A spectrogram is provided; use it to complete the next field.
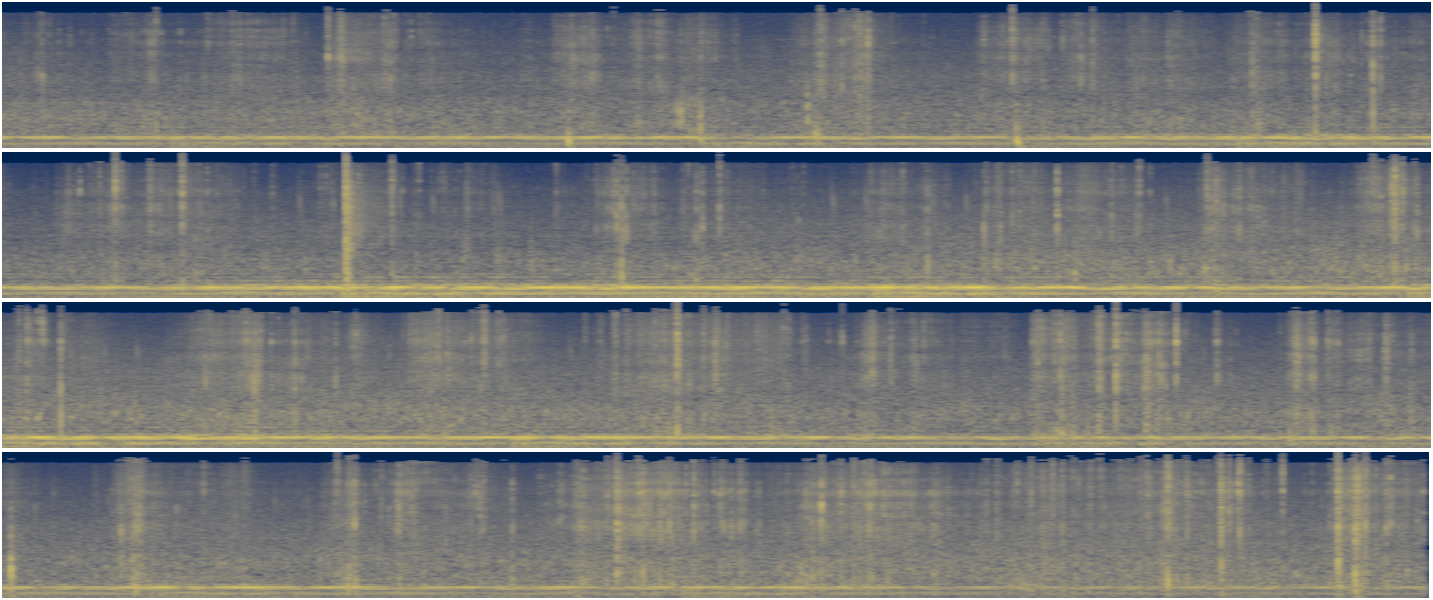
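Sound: small stream flowing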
